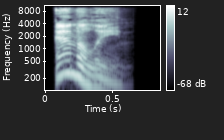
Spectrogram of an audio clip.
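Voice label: "aniline", British English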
